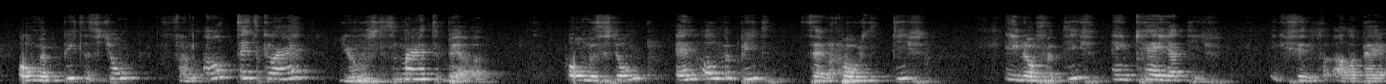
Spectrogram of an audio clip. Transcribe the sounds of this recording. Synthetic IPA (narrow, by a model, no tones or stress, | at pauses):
ɔməpitəsjɔŋ | v̥ɑnɑlˠtɛjtklaːɹ | jəɦusttəmaːɹtəbɛlən | ʔoməsjɔmɛnoməpit | z̥ɛjnpozitif | inovatifɛnkrejatif | ɪkfɪnfəɑləbɛj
